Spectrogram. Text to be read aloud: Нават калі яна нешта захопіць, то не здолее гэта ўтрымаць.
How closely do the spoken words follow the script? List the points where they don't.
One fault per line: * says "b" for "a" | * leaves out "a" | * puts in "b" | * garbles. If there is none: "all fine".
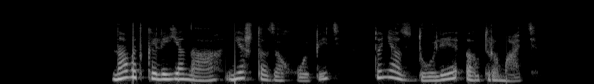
* leaves out "гэта"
